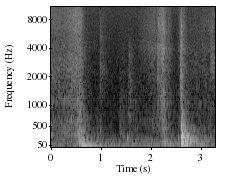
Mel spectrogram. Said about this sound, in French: Je ferme la porte de la véranda parce qu'il fait un peu froid.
